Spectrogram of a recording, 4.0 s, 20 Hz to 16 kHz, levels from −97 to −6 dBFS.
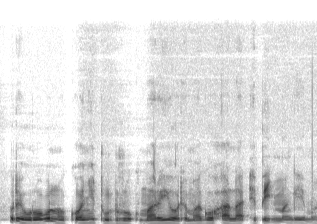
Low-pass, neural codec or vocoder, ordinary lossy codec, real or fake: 14.4 kHz; none; none; real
